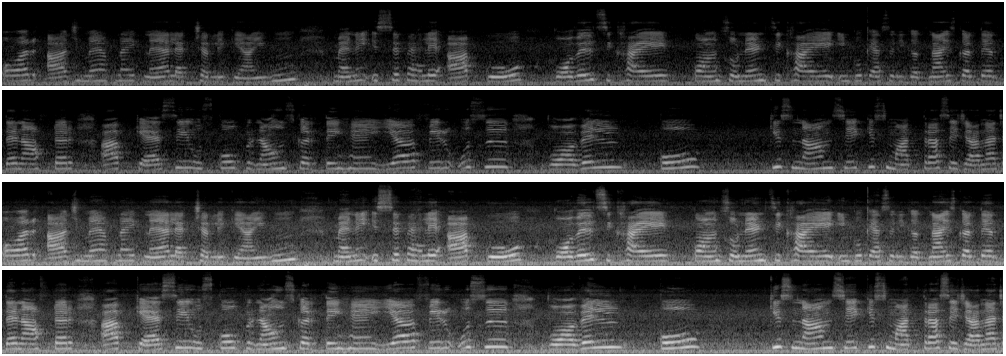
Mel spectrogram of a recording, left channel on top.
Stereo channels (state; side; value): quieter; left; 12.2 dB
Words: और आज मैं अपना एक नया लेक्चर लेके आई हूँ। मैंने इससे पहले आपको वॉवेल सिखाए, कॉन्सोनेंट सिखाए, इनको कैसे रिकॉग्नाइज करते हैं, देन आफ्टर आप कैसे उसको प्रोनाउंस करते हैं, या फिर उस वॉवेल को किस नाम से, किस मात्रा से जाना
